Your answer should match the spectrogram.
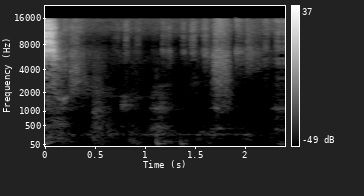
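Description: Faint scratching of a pencil writing numbers on graph paper, in a few short strokes.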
